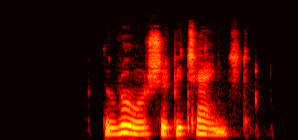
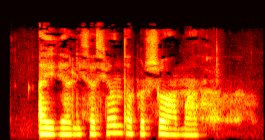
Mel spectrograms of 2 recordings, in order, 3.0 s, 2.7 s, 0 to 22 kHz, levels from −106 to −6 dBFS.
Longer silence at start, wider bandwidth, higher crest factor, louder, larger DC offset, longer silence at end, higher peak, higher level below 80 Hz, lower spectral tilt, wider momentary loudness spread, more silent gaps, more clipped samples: first, 1.05 s vs 0.4 s; about the same, 11.5 kHz vs 10.5 kHz; about the same, 18 dB vs 20 dB; second, -40 LUFS vs -21 LUFS; neither; first, 0.5 s vs 0.25 s; second, -24 dBFS vs 0 dBFS; second, -84 dBFS vs -68 dBFS; second, -4 dB/octave vs -5.5 dB/octave; about the same, 13 LU vs 15 LU; neither; neither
